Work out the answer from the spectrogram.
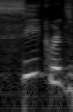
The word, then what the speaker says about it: Seacret: It's Secrets vodka.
